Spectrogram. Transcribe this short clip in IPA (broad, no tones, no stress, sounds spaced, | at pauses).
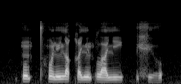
p õ p t̪ʰ ɔ̃ ɾʲ õ lʲ a q i lʲ õ p lˠ a lʲ i | xʲ o̤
